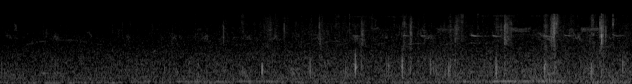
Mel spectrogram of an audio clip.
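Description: Hard steps clicking on pavement, irregular at first, then coming about twice a second and growing louder in the second half, over a faint low outdoor hum.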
